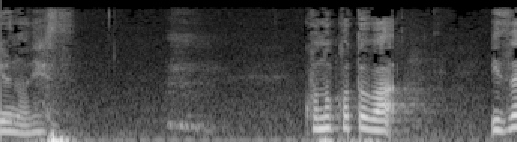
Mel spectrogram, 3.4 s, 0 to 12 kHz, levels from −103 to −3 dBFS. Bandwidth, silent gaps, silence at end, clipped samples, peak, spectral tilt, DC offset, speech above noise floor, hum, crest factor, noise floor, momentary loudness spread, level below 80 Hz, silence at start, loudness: 10 kHz; none; 0 s; under 0.1%; -8 dBFS; -6.5 dB/octave; under 0.1%; 30 dB; none; 20 dB; -55 dBFS; 25 LU; -36 dBFS; 0 s; -28 LUFS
